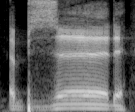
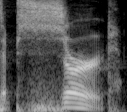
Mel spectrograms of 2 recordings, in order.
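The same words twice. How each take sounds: First: Put-on Boston accent, punched out; Charles Emerson Winchester. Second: Said in the usual way. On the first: Host quoting a TV character, hammed-up Boston accent. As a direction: do a bad upper-crust Boston accent. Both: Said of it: "as Charles Emerson Winchester would say".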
